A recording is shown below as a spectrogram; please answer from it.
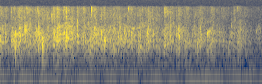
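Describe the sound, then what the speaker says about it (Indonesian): A live audience at an Indonesian religious talk breaks into steady, dense clapping that carries at an even level for the whole stretch, with no voice over it. "Tepuk tangan dulu."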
